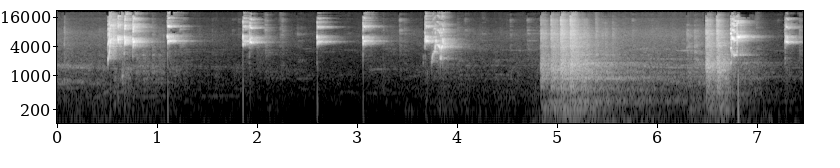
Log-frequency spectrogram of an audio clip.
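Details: Lovebird in a master pancingan recording, also called tarian: a series of short, shrill, high chirps at irregular intervals, broken by a burst of rustling or rattling noise.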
